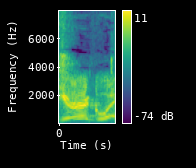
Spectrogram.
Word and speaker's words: Uruguay: the more than 50% oddly you have Ur Uruguay uh am I pronouncing that right yes Uruguay is is legalizing it across the board but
